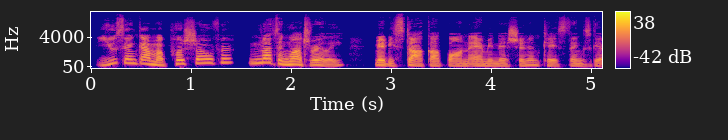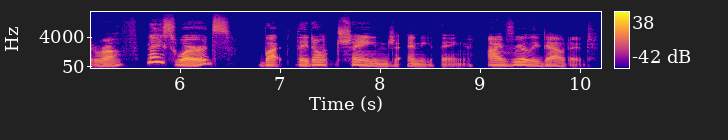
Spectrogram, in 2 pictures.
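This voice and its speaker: A woman's voice: extremely low pitch, lively intonation, a little slow, hardly any pauses, no echo, heavily acted. An actress playing a tough, no-nonsense space ranger and mother in a video game, firm, plainspoken and dry in manner. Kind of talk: video game dialogue acting.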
